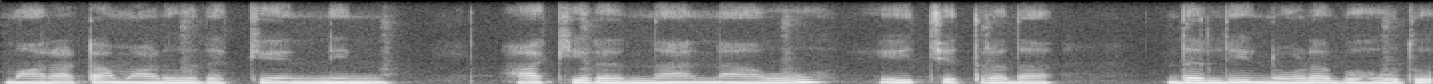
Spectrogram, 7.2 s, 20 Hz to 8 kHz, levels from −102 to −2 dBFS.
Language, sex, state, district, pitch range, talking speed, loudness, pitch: Kannada, female, Karnataka, Mysore, 195-210 Hz, 50 wpm, -14 LUFS, 205 Hz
